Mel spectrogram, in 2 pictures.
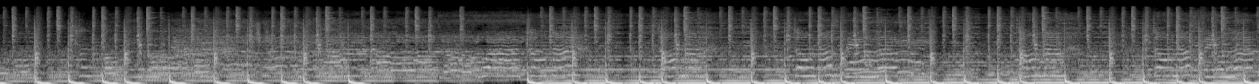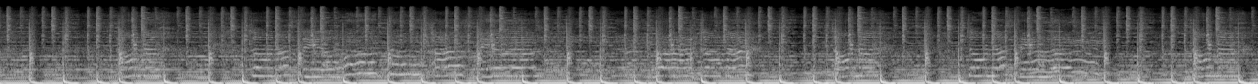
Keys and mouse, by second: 0.1 s, 4.4 s, 7.1 shift+click, 7.6 e, 9.1 r, 9.7 s, 10.5 g, 12.1 `, 13.4 click, 14.4 s, 15.7 click, 16.6 ctrl+r, 17.7-18.8 drag, 19.1 s, 20.7 ctrl+r, 22.5 click.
